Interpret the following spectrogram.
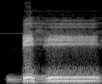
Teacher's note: کا الف مدہ ہے، نو واو مدہ ہے۔ بہی ہا کے نیچے کھڑی زیر ہے، ایک الف کے برابر کھینچ کر پڑھیں گے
